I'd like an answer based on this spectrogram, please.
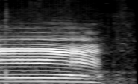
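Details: A five-month-old bullock calf bred for racing, from a group of ten brought from Karnataka, gives one clear, sustained moo of about a second and a half that holds its pitch and then drops away at the end.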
